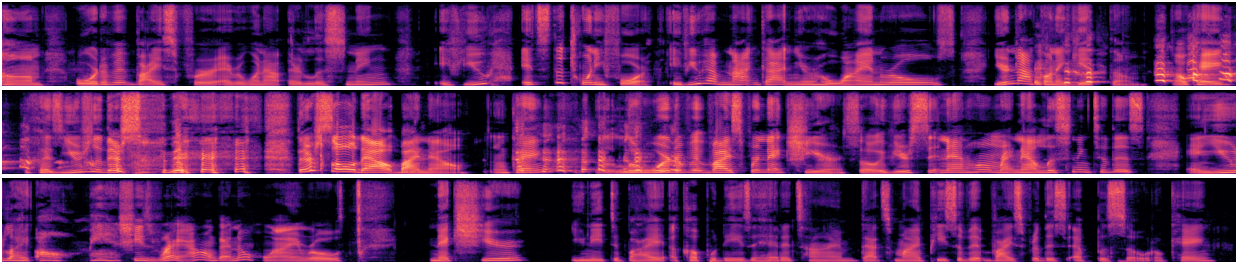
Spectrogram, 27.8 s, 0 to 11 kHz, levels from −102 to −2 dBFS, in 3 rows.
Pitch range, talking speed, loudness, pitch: 175-260 Hz, 205 wpm, -23 LUFS, 210 Hz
